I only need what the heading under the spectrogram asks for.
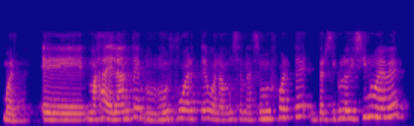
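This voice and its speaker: A woman with a Caribbean Spanish accent teaches a Bible study and explains each point patiently. She keeps checking in with her listeners with short "¿no?" and "¿sí?" questions. Her voice sits fairly high, and the recording sounds dull and lo-fi. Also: measured pace. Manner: explanatory, asks listeners with frequent "¿no?" and "¿sí?".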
